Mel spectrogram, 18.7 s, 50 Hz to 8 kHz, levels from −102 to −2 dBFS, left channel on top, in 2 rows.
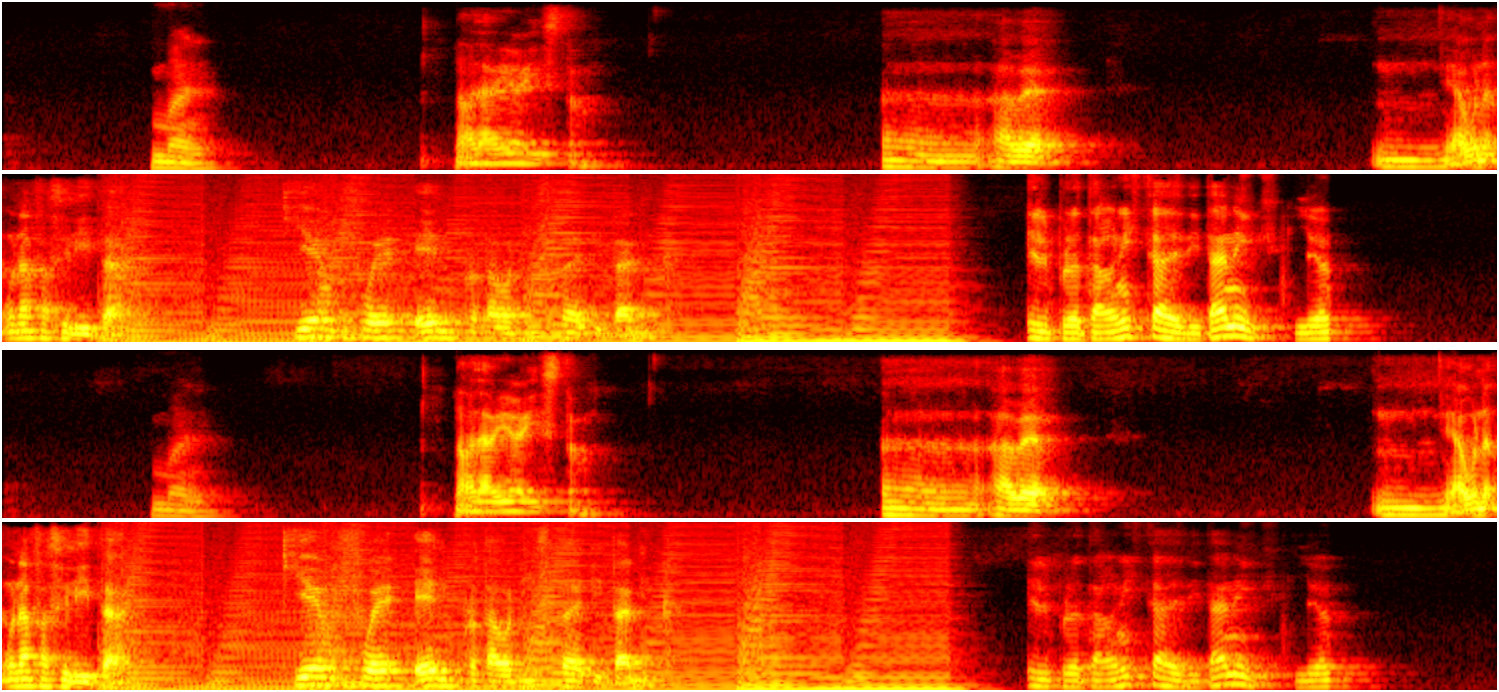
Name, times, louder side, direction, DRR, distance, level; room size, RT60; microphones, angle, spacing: voice 1, 0.9-1.3 15.7-17.6, left 6 dB, 80° left, 0.4 m, -25 dB
voice 2, 2.8-3.7 5.5-6.6 8.6-10.2 11.1-13.6, right 3 dB, 45° right, 0.8 m, -25 dB
sound 1, 9.9-15.3, right 1 dB, 15° right, 0.7 m, -32 dB
11.5 x 4.9 x 4.8 m
head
